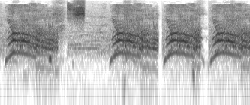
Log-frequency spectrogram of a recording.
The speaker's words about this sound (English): Nature of the scream. If he had screamed like a normal scream, I don't think it would have taken off. Yeah. But that is not a normal scream, people. That is like a crazy man scream.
